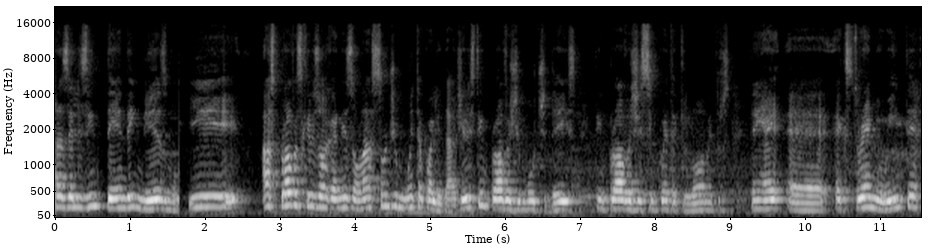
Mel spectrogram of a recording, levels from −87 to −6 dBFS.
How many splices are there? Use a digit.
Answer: 0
